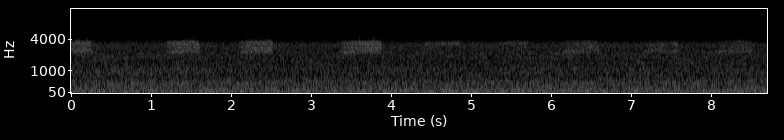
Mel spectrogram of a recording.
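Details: An owl fed a gopher in the small hours of 1 April 2015 gives rasping, breathy bursts in an uneven series, some louder and some softer, over constant low-pitched hum.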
